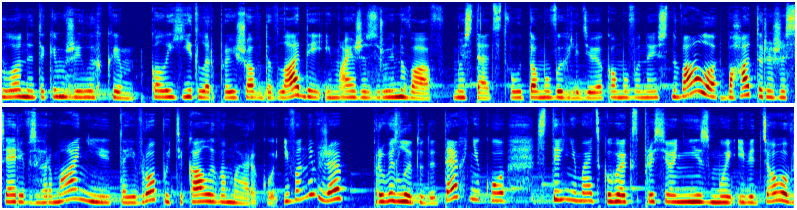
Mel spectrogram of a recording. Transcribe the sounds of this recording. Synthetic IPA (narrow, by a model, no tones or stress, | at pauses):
ʊlˠɔnɛt̪ɐkɪmʒɛilˠexkɪmkɔlˠɪɣʲit̪lˠɛrpɾɪjʃɔwd̪ɔʋlˠɑd̪ɪʔimɑjʒɛzrʊinʊʋɑw | mɪst̪ɛt̪st̪ʋɔut̪ɔmʊʋɪɦlʲɐdʲiwjɐkɔmʊʋɔnɔisnʊʋɑlˠɔbɐɦɑt̪ɔɾeʒɪsɛɾʲiwzɦermɑnʲijit̪ɐje̞ʋɾɔpɪtʲikɑlˠɪʋɐmɛɾɪ̰kʊ̰ʔiʋɔnɪwʒɛ | pɾɪʋezlˠɪt̪ʊd̪ɪt̪ɛxnʲikʊst̪ɪlʲnʲimɛt͡sʲkɔɦɔekspɾesʲiɔnʲizmʊʔiʋʲid̪̚t͡sʲɔɦɔ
